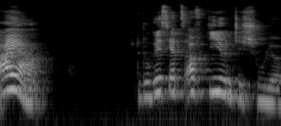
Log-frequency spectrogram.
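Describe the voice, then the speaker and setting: Lively intonation marks this woman's speech. Her voice is high-pitched. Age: 30s. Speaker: trained teacher on parental leave. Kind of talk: casual chat.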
